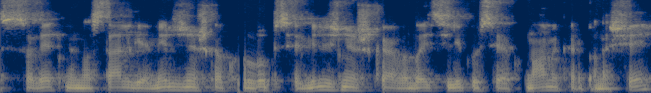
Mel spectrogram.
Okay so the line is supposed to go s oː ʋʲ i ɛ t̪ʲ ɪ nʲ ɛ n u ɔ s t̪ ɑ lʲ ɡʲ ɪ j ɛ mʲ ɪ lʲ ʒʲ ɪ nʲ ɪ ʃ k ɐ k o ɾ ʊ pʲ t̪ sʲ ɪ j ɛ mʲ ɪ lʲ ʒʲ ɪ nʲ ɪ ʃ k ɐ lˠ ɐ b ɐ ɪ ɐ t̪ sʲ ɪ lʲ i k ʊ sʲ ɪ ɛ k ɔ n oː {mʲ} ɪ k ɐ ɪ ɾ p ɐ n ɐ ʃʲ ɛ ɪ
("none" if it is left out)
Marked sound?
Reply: mʲ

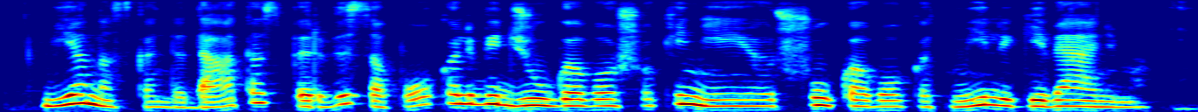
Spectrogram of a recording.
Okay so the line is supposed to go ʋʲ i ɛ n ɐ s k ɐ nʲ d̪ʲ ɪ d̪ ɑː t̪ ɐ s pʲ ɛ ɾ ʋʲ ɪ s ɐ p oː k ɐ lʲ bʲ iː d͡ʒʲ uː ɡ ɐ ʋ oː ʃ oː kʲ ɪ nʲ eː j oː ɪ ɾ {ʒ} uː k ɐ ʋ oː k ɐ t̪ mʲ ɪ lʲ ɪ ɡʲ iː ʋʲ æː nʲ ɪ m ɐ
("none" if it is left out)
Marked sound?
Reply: ʃ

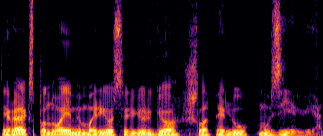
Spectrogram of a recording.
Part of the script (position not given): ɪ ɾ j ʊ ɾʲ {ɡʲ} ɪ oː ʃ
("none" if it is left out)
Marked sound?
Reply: ɡʲ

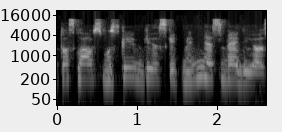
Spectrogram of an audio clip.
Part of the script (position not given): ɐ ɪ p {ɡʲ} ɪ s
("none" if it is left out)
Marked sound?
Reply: ɡʲ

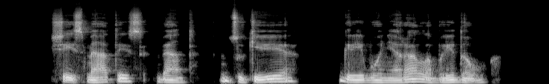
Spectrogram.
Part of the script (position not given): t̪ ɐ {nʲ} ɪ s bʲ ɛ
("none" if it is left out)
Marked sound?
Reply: none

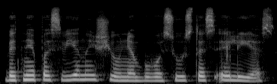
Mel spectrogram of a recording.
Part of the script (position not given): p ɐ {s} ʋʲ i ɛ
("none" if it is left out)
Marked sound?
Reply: s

